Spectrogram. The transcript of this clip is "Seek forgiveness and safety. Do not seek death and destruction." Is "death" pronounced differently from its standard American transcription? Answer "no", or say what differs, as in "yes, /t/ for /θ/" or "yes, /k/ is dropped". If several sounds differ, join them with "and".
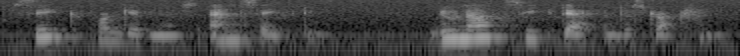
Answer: no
